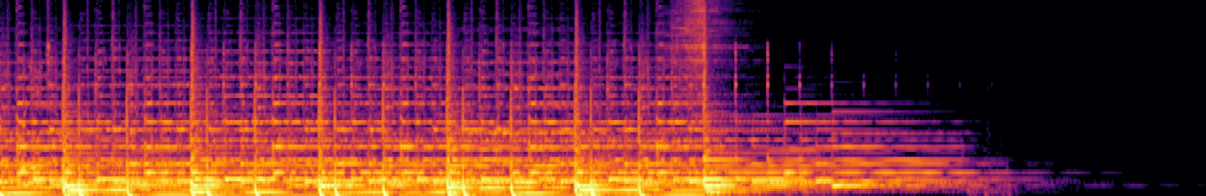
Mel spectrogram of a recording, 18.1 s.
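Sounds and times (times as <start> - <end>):
beautiful inspiring cinematic music: 0.0 - 13.5, 14.4 - 15.4.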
